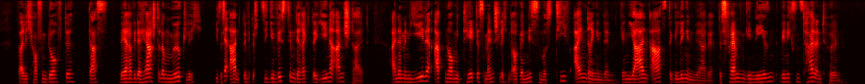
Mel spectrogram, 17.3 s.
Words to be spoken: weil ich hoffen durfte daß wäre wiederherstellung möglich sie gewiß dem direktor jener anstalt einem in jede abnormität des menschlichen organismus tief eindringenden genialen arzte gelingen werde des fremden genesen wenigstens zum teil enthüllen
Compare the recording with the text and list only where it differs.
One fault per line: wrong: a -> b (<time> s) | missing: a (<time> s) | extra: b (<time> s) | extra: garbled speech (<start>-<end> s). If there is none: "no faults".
extra: garbled speech (4.3-5.2 s)
missing: zum (16.1 s)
